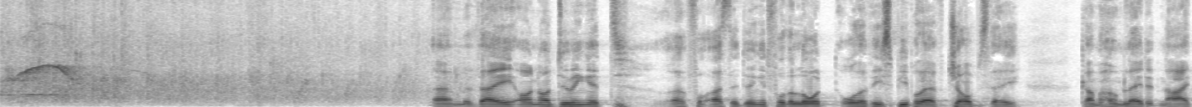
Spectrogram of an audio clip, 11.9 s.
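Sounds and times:
high whistle or cheer: 0.0s - 1.9s
audience clapping: 0.0s - 5.2s
speech: 4.3s - 11.9s.

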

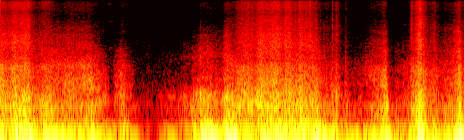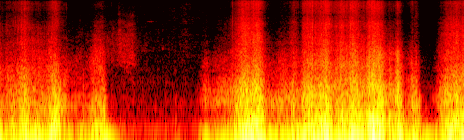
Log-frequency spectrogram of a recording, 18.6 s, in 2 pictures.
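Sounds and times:
harsh microphone scratching and rubbing: 0.0s - 2.1s, 4.7s - 11.7s, 13.9s - 18.5s.

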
